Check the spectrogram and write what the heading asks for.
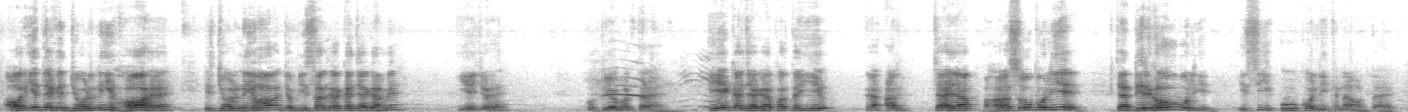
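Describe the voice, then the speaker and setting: Slow high-voiced man teaching script. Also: animated, darkish tone. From Jharkhand, India. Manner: slow, repeats sounds to demonstrate them. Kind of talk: explanatory lesson. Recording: voice from a distance.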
